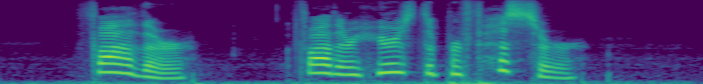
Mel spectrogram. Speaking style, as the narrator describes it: Joe cried out with a scandalized face

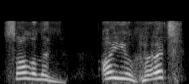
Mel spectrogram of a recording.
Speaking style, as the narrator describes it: They cried

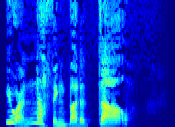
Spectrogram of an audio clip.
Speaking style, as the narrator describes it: she cried

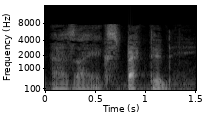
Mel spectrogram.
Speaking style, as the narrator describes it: he murmured, with that hissing inspiration of his

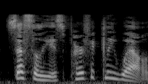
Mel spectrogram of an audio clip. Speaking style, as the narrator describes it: said Aunt Janet sharply

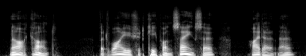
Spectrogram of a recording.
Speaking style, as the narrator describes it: rather crossly

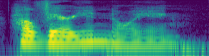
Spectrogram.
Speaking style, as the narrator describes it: sighed the eagle, thinking regretfully of the tender morsel he had let slip

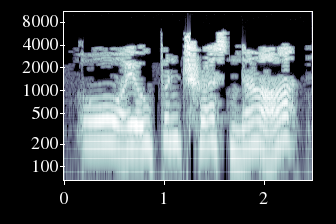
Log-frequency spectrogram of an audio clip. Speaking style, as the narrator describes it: moaned Christian

